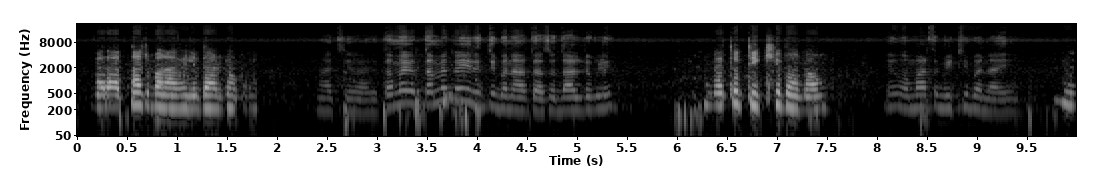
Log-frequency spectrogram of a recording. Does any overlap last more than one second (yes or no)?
no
